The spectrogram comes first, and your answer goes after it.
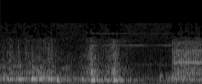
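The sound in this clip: A mechanical cash register rings up a sale with a few clattering, whirring mechanical bursts, fairly loud, with no talk over it.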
